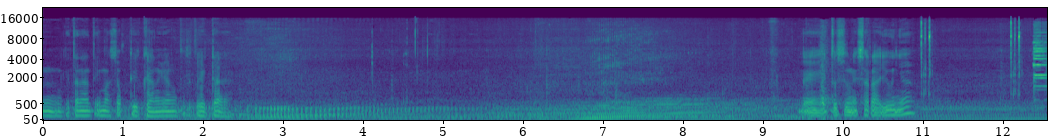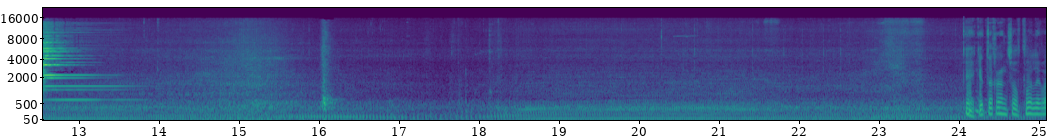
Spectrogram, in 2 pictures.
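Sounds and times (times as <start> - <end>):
road noise: 0.0 - 25.0
sharp click: 11.0 - 11.2, 12.0 - 12.4
motorcycle engine running: 11.0 - 14.8
steady pitched tone: 12.4 - 14.0.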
